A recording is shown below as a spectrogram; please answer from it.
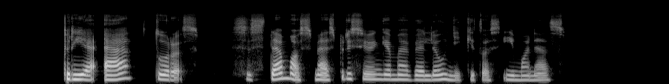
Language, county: Lithuanian, Utena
